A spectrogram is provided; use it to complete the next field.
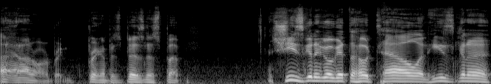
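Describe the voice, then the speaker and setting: Speaking very fast with an American accent, a man at medium pitch swings his pitch very widely and his loudness by big amounts. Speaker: stand-up comedian. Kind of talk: casual chat.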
